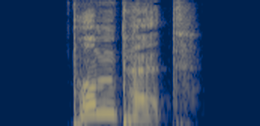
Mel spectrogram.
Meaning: second-person plural subjunctive I of pumpen
- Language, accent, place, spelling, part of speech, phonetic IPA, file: German, Germany, Berlin, pumpet, verb, [ˈpʊmpət], De-pumpet.ogg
